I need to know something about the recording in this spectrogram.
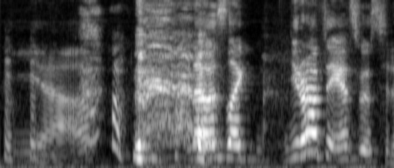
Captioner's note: giggles; laughs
